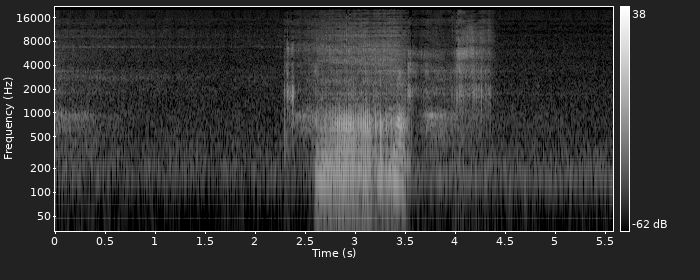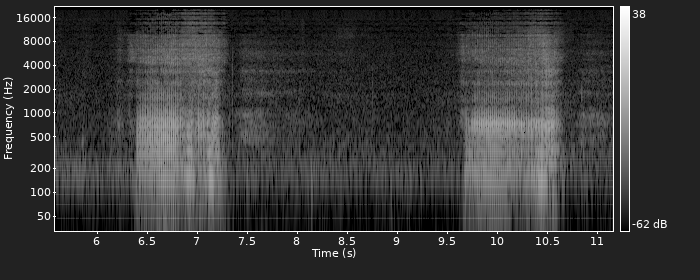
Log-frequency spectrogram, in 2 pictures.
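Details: Snoring in a quiet room, a prank with shaving foam: three loud, rattling snores on the in-breaths, about one every four seconds, roughly 16 breaths a minute.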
